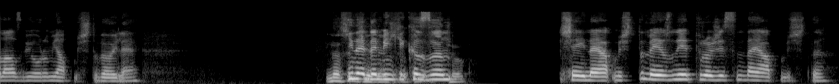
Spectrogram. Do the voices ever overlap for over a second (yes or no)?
yes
